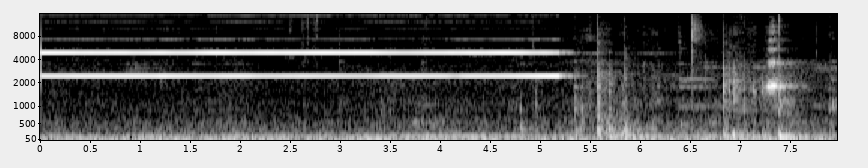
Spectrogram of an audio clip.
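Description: A loud, steady electronic buzzer tone from an ESP32 health monitor sounds continuously for about five seconds when urine is detected, then cuts off, leaving faint clicks and handling noise.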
